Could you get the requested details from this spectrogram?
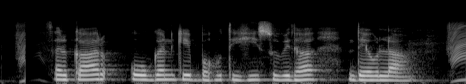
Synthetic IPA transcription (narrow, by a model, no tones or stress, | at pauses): səɾkaːɾoːɡənkebɐɦʊt̪ɦisʊwɪd̪ʱad̪eːwlaː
